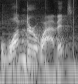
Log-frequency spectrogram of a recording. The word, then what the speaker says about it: Wonder Wabbit: also features superheroes like Wonder Wabbit, that's actually how it's said, Aquaduck, Bat Mouse, and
